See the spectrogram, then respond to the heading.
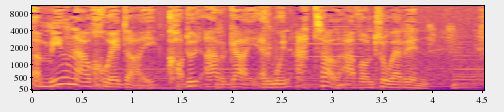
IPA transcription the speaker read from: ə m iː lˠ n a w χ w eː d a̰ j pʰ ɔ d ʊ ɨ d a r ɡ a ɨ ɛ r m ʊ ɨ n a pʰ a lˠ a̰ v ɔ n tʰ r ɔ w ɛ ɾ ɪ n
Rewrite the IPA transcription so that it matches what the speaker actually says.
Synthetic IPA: ə m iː lˠ n a w χ w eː d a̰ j kʰ ɔ d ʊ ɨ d a r ɡ a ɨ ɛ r m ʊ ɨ n a tʰ a lˠ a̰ v ɔ n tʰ r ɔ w ɛ ɾ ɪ n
